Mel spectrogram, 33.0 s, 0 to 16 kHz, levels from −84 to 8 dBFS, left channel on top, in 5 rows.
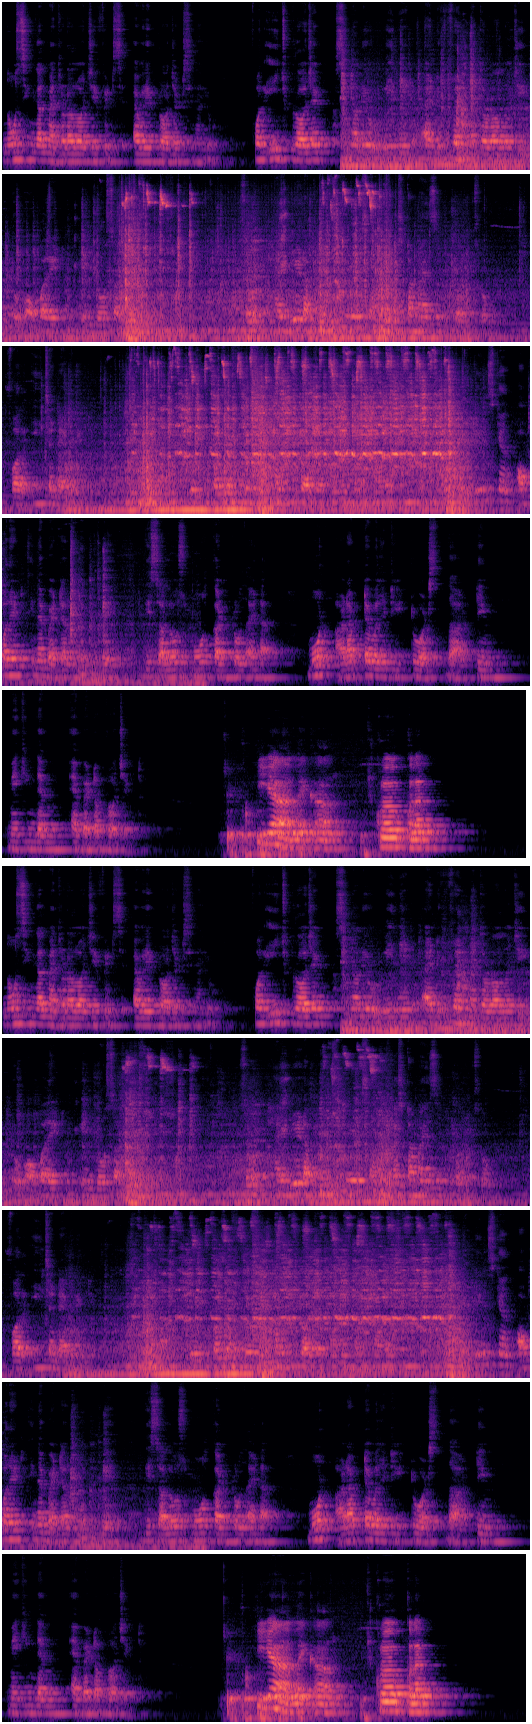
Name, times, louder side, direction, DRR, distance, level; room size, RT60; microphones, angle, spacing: voice 1, 0.0-2.7 3.2-8.8 9.6-12.7 13.3-14.4 15.0-18.2 18.7-23.2 23.6-26.0 26.5-28.0, equal, 5° left, 4 dB, 0.4 m, -32 dB
Vehicle, 4.2-22.3, left 5 dB, 85° left, 0.4 m, -28 dB
voice 2, 29.2-30.6 31.1-31.7, equal, 65° right, 0 dB, 0.8 m, -21 dB
4.0 x 2.6 x 2.3 m, 0.70 s
head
